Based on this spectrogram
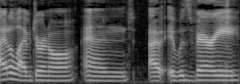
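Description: Recorded very cleanly against a silent background, a woman with a Californian accent has a fairly low pitch and a bright, sharp tone. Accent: general American, Californian. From US West Coast, Los Angeles (South Bay). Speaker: zine maker and journalist. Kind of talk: casual chat. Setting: studio.

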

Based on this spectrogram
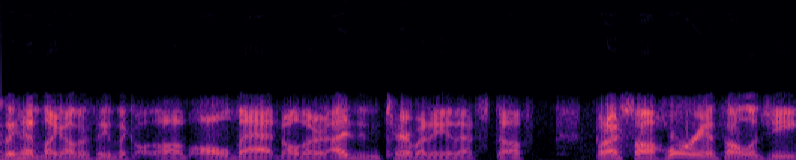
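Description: A man speaks in an ordinary speaking voice at a medium pitch, with ordinary pitch variation. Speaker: podcast co-host. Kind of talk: casual chat.

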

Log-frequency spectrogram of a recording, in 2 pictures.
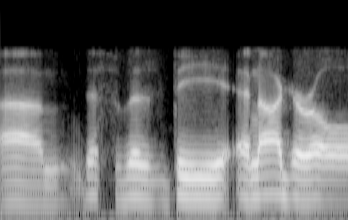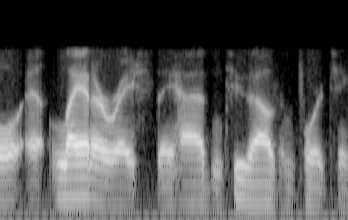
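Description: Speaking with an American accent, a man with a very deep, low pitch talks at a very slow pace in a monotone, flat intonation, with hardly any pauses. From US South, West Virginia. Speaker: obstacle race director. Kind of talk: interview.

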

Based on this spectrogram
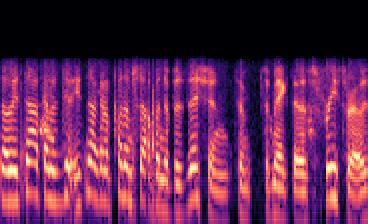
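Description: Talking at a very fast pace, a man lets his pitch swing very widely. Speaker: guest panelist. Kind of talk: casual talk radio chat. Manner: halting, many fillers.

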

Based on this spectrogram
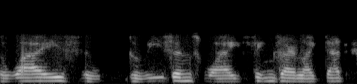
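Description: A woman speaks in a very deep, low pitch. Her pace is fairly slow and her intonation fairly even. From Argentina. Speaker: caller. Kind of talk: call-in conversation. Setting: phone call.

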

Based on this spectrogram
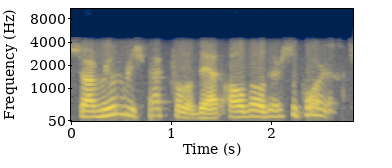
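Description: A man with an American accent speaks in a normal speaking voice at a moderate pace, his intonation lively. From Buffalo, New York. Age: 60s. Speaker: author and bereaved father. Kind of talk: interview.

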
